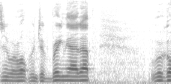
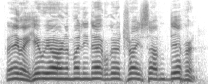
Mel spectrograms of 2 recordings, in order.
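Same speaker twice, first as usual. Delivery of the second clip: fast, louder, higher kickoff; upbeat show opener; 5 semitones higher, 8 dB louder, faster than usual. Real, not acted. Host opening Monday night show, fast and loud. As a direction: launch the show with a burst of energy.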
